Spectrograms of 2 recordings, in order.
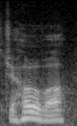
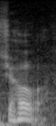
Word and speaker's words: Jehovah: look at it and I see three syllables there jeova uh there's three within the godhead you know but Yahweh is only two which is why I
